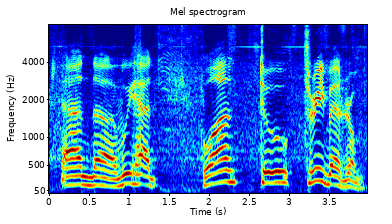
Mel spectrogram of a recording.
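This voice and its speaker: Someone speaks with lively intonation while music plays in the background. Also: man. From Hawaii, Honolulu (Kakaako). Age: 90s. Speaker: elderly interviewee, oral history. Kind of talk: oral history interview. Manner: halting, with fillers.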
